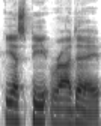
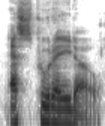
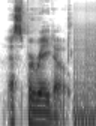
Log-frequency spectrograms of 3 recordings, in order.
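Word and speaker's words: ESP Ra.De.: Now, this game is spelled ESP RA period DE, which to me sounds like ESP Rade, but apparently it's officially pronounced Espurado. Espurado.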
